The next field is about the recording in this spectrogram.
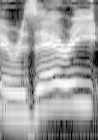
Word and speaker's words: Irizarry: I assumed it rhymes with scary. So yeah, Irizarry? – Irizarry is scary.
